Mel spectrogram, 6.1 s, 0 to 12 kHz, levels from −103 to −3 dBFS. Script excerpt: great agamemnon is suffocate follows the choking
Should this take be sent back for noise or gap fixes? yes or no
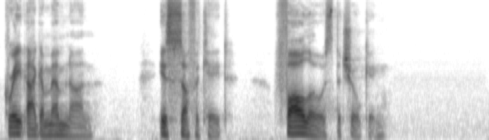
no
